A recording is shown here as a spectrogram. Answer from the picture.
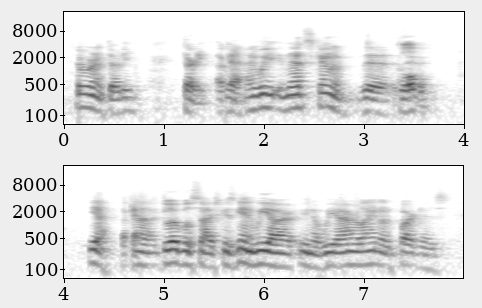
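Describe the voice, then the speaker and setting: Audible room echo surrounds a man who talks at a very fast pace at a medium pitch with fairly even intonation. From Israel. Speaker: manufacturing software services executive. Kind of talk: casual conversation. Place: meeting room. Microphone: camera far.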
